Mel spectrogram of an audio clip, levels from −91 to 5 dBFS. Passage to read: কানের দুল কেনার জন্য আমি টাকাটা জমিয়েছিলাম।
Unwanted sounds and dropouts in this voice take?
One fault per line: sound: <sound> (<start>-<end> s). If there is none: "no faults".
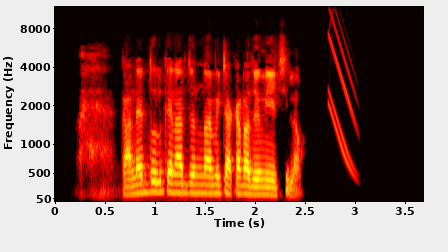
sound: chirp (2.7-3.1 s)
